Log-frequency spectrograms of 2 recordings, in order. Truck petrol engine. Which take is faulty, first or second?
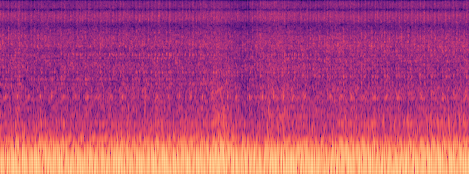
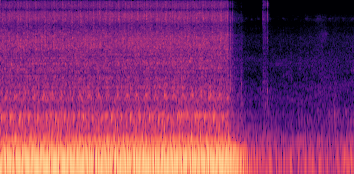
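first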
